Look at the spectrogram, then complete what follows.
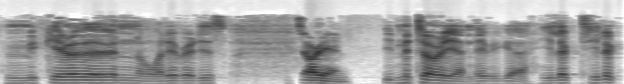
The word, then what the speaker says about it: Mkhitaryan: That new signing from United, I'm not going to try and pronounce his name, looked Mkhitaryan or whatever it is. Mkhitaryan, there we go.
